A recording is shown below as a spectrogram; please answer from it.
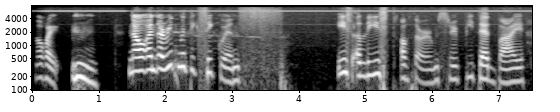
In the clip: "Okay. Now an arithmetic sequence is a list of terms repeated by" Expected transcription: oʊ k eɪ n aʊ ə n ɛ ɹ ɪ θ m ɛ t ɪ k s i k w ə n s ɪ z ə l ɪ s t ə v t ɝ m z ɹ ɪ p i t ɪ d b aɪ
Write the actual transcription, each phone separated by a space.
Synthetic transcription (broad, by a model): oʊ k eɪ n aʊ ə n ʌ ɹ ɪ t m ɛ t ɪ k s i k w ə n s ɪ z ə l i s t ə v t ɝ m s ɹ ɪ p i t ɪ d b aɪ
